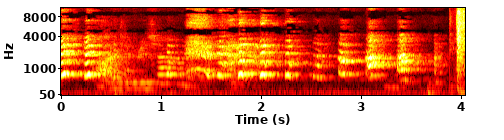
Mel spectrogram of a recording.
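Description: A person laughing in short, high-pitched, cackling bursts with no words. A sharp click comes right at the end.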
